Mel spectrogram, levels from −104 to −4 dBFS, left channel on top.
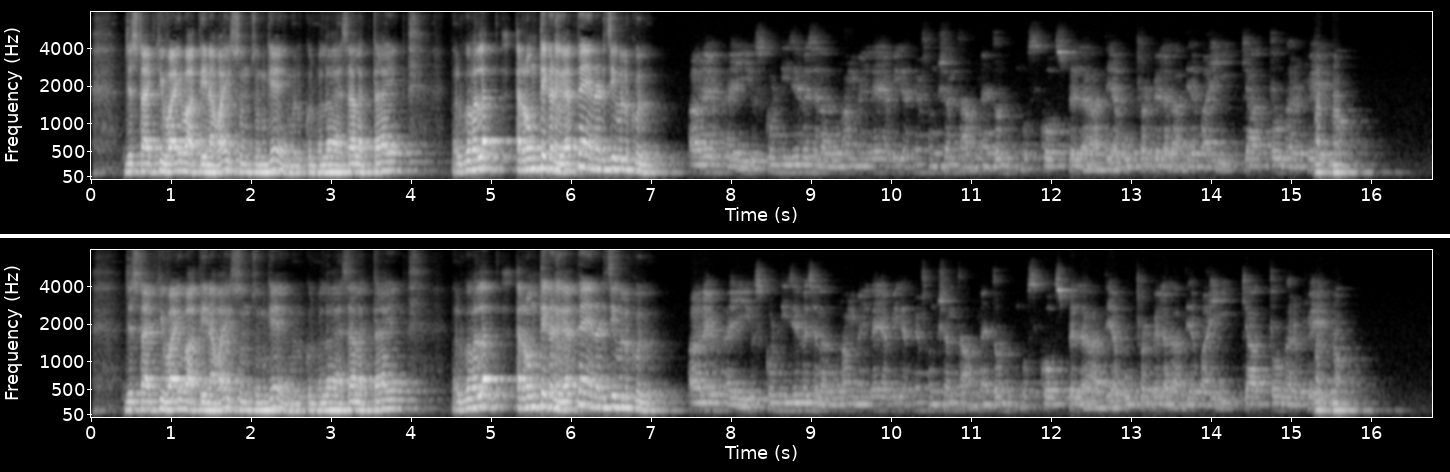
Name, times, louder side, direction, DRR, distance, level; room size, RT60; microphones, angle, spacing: voice 1, 0.0-4.1 4.5-7.1 15.3-15.6, left 2 dB, 35° left, 7 dB, 0.6 m, -21 dB
voice 2, 7.5-15.6, right 1 dB, 35° right, 1 dB, 1.9 m, -37 dB
7.0 x 6.6 x 6.3 m, 0.81 s
head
